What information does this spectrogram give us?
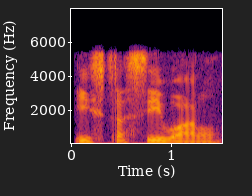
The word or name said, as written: Iztaccihuatl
